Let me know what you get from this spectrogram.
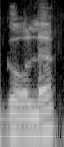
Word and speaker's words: Galle: E allora, all'interno del paese mi sono mosso con dei treni, in particolare sulla costa occidentale, il tratto da Bentosa a Gol, si scrive Galle sulla mappa ma si pronuncia Gol.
